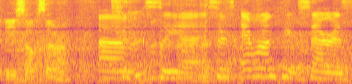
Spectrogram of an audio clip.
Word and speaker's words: Sara: Since everyone thinks Sarah's like a British name, it really isn't. But it's just pronounced Sarah, so it's just a roll of the R's.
